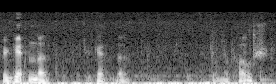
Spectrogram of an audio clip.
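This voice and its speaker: A man with a low voice plays a tabletop game, improvising lines for his character. The recording carries faint noise and clicks. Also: fast talker, warm tone.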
